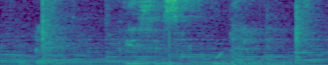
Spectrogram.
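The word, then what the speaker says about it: Caudalie: In my other video, I mispronounced this one. I called it Kudali, which is not Kudali. This is Kudali.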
